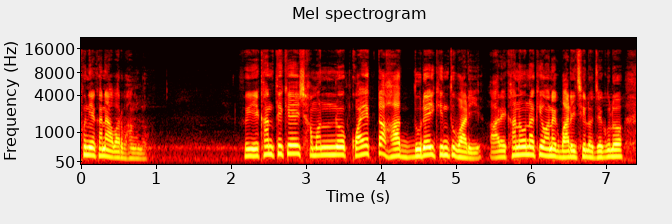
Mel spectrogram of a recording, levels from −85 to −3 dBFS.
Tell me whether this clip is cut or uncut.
uncut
